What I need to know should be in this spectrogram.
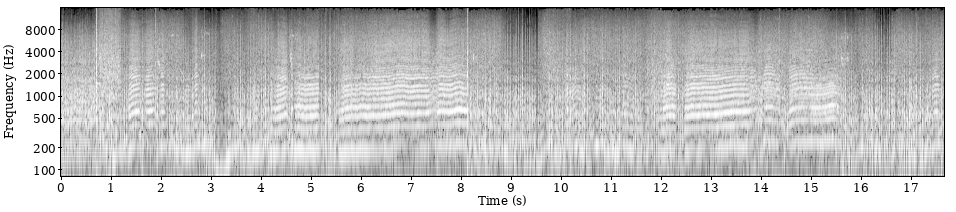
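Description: A Subaru Impreza rally car engine revs hard and shifts through the gears.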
